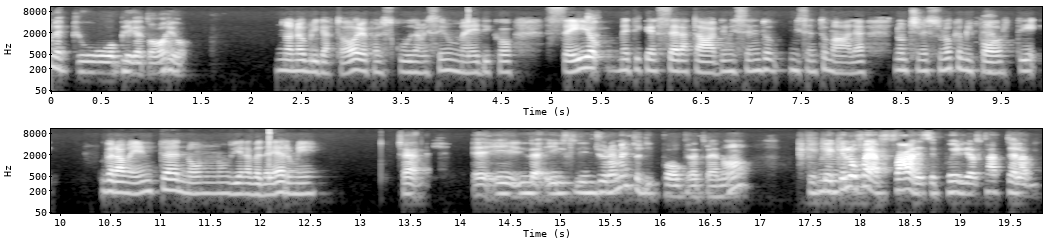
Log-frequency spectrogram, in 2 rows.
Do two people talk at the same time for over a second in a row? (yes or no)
no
